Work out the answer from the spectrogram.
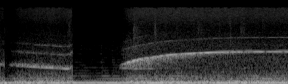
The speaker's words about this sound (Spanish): Claro, ahí vienen llegando los efectivos policiales con balizas, con sirenas, para que los dejen pasar, producto de la emergencia.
